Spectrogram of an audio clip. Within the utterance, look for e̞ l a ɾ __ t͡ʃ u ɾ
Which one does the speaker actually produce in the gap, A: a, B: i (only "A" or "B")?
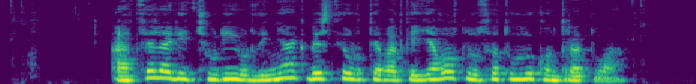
B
